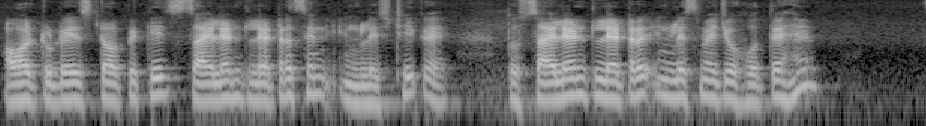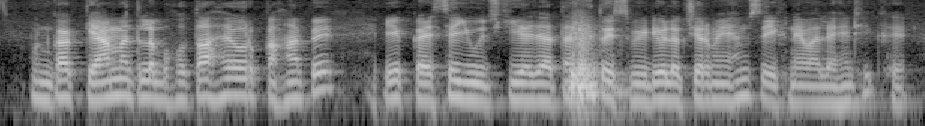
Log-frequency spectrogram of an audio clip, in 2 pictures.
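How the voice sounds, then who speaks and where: A man's voice: on the high side, steady tone, moderate pace, sharp tone. A man giving a video lecture on English spelling, spelling words out letter by letter and checking in with "theek hai" after each point. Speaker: English teacher.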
